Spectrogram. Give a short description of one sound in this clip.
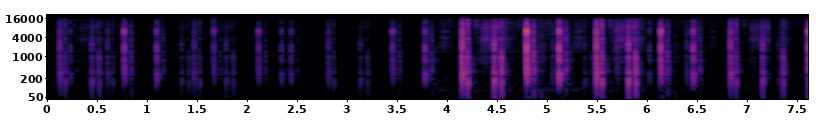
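Footsteps tap in quick, even steps.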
